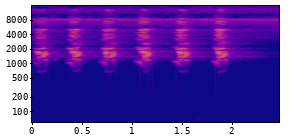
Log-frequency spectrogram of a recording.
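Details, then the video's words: Local hens calling back and forth: six harsh, raspy clucks evenly spaced about every 0.35 seconds, steady in loudness, over a constant thin high-pitched hiss. "having an unexpected conversation with the local hens"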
